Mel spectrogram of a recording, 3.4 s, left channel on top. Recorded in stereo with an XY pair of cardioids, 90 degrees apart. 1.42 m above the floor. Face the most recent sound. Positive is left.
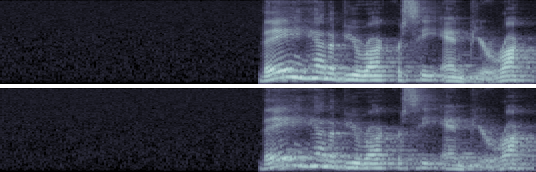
turn(degrees=55)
